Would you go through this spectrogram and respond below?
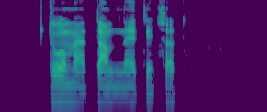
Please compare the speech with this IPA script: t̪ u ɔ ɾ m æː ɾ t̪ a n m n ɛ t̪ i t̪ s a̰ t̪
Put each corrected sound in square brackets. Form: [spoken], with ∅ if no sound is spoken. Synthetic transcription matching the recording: t̪ u ɔ [∅] m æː ɾ t̪ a [∅] m n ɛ t̪ i t̪ s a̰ t̪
